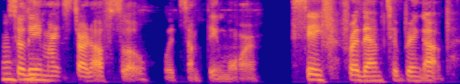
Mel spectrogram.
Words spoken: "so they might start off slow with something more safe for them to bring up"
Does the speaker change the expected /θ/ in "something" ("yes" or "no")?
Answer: no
